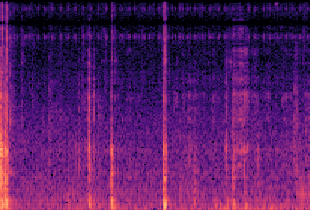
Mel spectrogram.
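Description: A few sharp knocks: about four short taps spread over the first two seconds or so, the first and the one about two seconds in loudest.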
